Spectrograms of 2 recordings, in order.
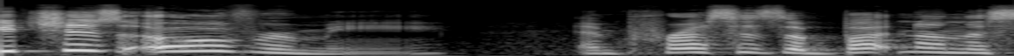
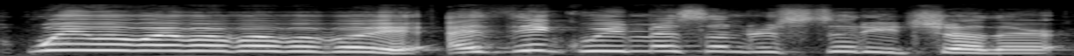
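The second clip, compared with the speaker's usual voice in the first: panicked; 6 semitones higher, faster than usual. Retold or imitated. Retold panicked stopping of date.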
